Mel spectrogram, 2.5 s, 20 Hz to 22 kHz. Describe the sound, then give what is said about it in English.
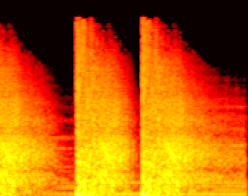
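Three loud gunshots fired during a robbery beside a car, evenly spaced about two-thirds of a second apart, each a sharp blast followed by a long, fading tail. “Roy, as he heard 3 gunshots,”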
